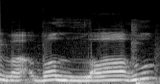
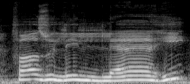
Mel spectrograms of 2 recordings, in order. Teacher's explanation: واللہ، اللہ کا نام پر پڑھنا ہے. اللہ کے نام سے پہلے زبر آ جائے یا اللہ کے نام سے پہلے پیش آ جائے تو دونوں صورتوں میں اللہ کا نام پر پڑھتے ہیں · اللہ کے نام سے پہلے زیر ہے تو یہ اللہ کا نام باریک پڑھا جائے گا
